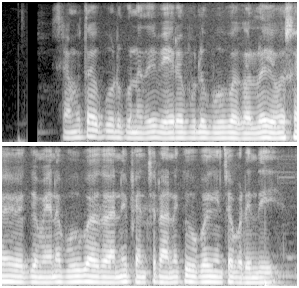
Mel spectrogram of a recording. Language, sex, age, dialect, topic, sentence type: Telugu, male, 25-30, Central/Coastal, agriculture, statement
